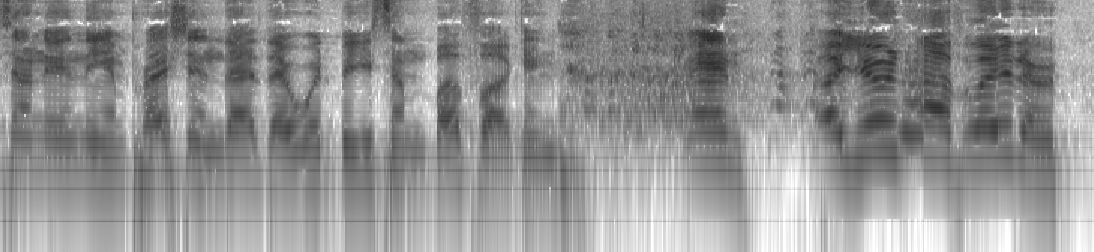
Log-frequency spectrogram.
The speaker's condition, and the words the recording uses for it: ALS (motor neuron disease). Tony, how is he easier to understand than Aphrodite?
